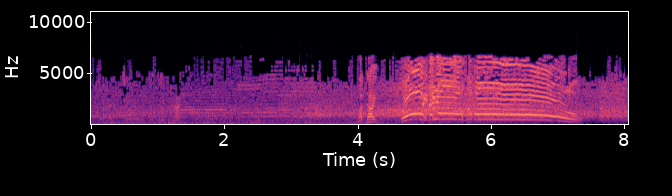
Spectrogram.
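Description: Stadium crowd noise, then about halfway through a commentator's long, drawn-out excited shout, held for about two and a half seconds and dropping in pitch as it ends, as a Vietnamese attack reaches the goalmouth.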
